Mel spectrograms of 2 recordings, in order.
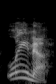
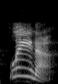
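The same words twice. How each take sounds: First: Higher, simple kobold naming Lena; lightly voiced kobold, higher; kobold says Lena. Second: Much higher, louder kobold shout; chorus cheer. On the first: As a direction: point and name her. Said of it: "He points at Lena and he says". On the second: Acted. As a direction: cheer her name together. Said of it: "all at three together in chorus say".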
